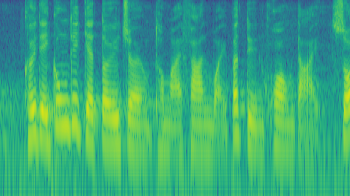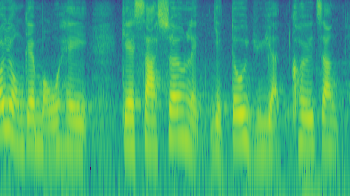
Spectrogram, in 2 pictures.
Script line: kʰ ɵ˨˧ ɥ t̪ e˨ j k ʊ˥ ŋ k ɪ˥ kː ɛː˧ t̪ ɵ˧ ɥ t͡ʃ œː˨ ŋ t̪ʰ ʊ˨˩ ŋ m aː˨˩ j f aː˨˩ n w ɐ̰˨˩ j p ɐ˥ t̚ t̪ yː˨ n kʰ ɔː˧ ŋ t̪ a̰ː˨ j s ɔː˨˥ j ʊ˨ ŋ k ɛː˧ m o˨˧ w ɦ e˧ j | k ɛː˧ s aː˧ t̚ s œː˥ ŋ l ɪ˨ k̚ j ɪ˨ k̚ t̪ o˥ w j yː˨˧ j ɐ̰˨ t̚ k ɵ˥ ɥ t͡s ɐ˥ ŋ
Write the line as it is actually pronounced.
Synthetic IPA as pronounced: kʰ ɵ˨˧ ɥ t̪ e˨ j k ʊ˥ ŋ k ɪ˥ kː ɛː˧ t̪ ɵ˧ ɥ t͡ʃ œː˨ ŋ t̪ʰ ʊ˨˩ ŋ m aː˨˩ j f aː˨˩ n w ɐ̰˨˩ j p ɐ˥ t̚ t̪ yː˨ n kʰ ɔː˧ ŋ t̪ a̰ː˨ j s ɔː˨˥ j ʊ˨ ŋ k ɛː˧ m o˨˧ w ɦ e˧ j | k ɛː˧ s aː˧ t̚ s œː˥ ŋ l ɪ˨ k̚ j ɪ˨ k̚ t̪ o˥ w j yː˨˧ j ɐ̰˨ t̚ kʰ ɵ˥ ɥ t͡s ɐ˥ ŋ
